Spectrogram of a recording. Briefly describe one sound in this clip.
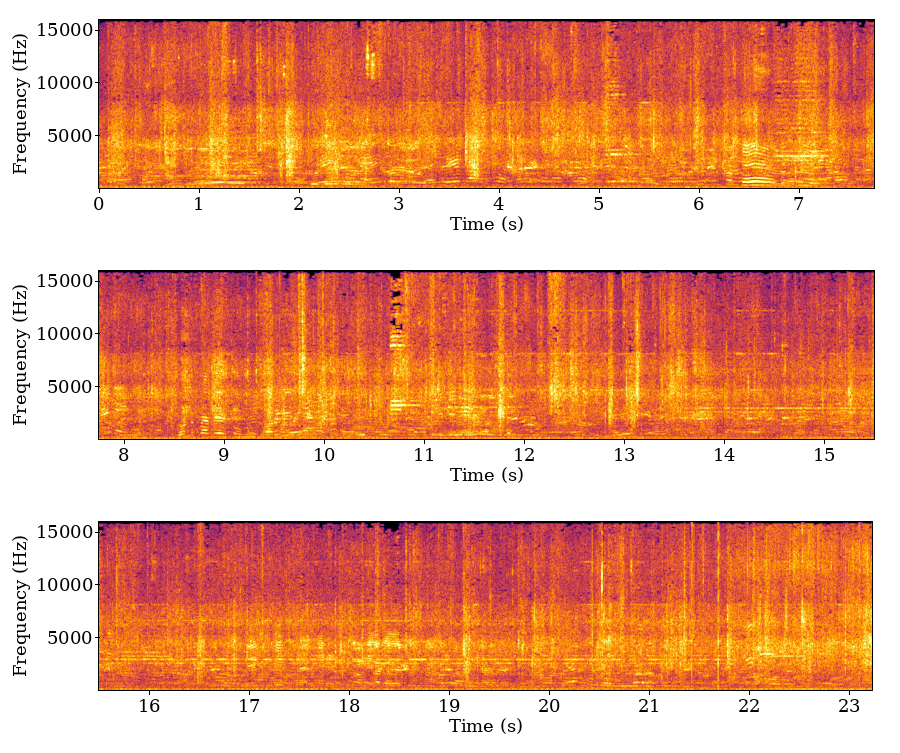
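Footsteps shuffle on a dusty road.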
